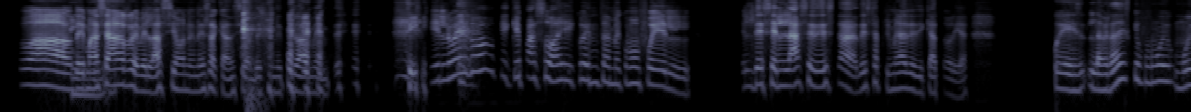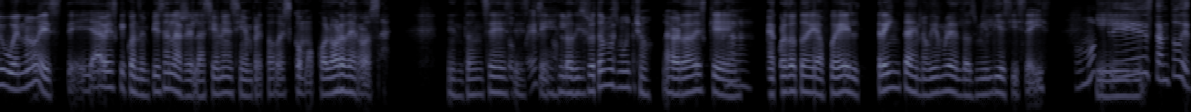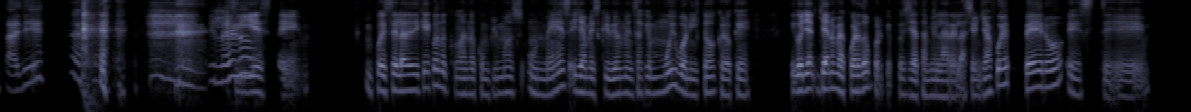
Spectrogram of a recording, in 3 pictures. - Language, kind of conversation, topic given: Spanish, podcast, ¿Qué canción asocias con tu primer amor?
- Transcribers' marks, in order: laugh; chuckle; laughing while speaking: "Sí"; other noise; chuckle; laugh; other background noise; laugh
